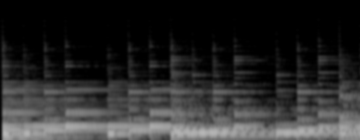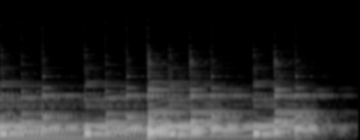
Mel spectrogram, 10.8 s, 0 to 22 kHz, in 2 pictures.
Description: Fingerpicking pattern 8 four fingers on a beat, guitar; we'll also break up the notes of each chord to create a flowing effect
